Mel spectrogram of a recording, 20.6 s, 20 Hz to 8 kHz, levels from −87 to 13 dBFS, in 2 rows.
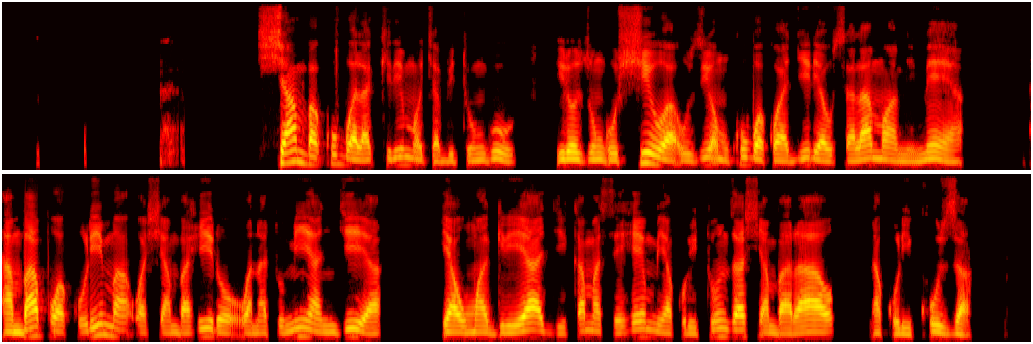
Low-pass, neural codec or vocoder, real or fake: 7.2 kHz; none; real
